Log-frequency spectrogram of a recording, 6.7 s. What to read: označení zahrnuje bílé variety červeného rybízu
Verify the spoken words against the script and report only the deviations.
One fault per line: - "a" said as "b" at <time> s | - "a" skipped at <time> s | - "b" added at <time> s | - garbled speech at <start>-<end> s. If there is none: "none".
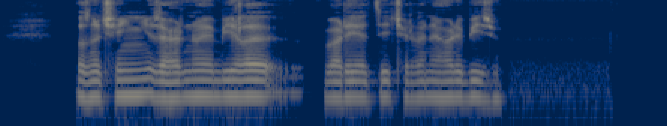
none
